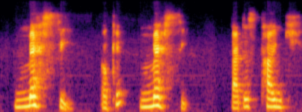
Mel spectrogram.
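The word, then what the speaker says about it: merci: night messy messy okay nobody will pronounce it Mercy Mercy no it's messy okay messy that is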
